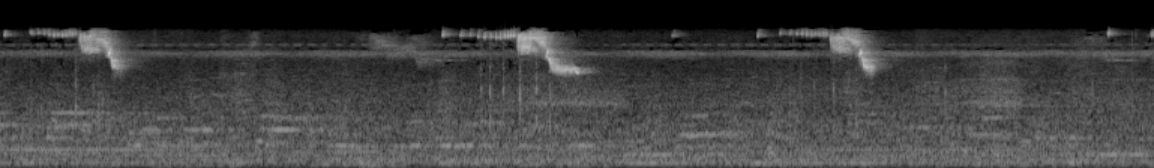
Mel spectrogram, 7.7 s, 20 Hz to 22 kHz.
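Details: Caged blue-black grassquits (tiziu) competing in a singing tournament at Jacarepaguá, Rio de Janeiro, Brazil, on 18 November 2017. Three sharp, buzzy notes swoop down from very high pitch, spaced about two and a half seconds apart, over faint steady background hiss.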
